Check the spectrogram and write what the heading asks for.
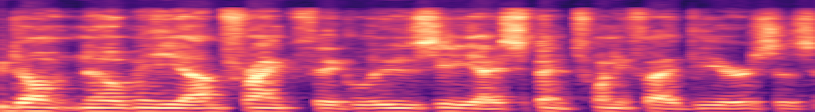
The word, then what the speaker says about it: Figliuzzi: We're joined by Frank Figliuzzi, if I got your pronunciation of your name correct. You get an A for effort, a B minus for pronunciation. It's three syllables. Figliuzzi.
